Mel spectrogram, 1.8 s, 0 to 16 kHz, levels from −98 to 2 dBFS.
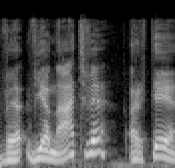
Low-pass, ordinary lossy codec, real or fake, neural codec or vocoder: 10.8 kHz; Opus, 64 kbps; real; none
